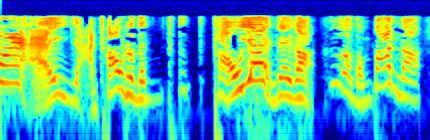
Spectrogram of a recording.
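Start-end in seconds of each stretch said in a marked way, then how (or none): none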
